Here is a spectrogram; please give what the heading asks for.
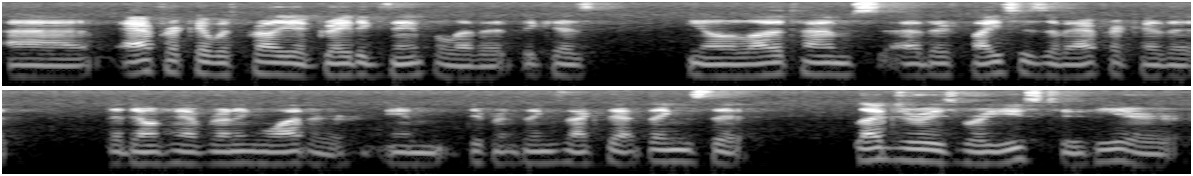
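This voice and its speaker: A man's voice: low-pitched, little pitch movement, moderate pace, sharp tone, a little hiss or hum, rough recording. An American man with an Appalachian accent, answering interview questions in a casual, rambling and somewhat hesitant way. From United States. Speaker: interview guest, former flight attendant. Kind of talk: casual conversational storytelling.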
